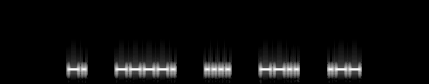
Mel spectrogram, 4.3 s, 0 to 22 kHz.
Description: Morse code, heard as a keyed tone, about 36 wpm, spaced as for 20 wpm, 700 Hz. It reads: N9HZW
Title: USA Call Signs - 5 Characters - 3x Character Spacing - 35wpm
